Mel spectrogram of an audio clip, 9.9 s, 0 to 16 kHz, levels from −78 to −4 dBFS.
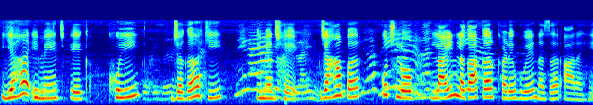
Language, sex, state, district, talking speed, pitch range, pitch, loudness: Hindi, female, Madhya Pradesh, Dhar, 115 wpm, 235-290 Hz, 255 Hz, -17 LUFS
